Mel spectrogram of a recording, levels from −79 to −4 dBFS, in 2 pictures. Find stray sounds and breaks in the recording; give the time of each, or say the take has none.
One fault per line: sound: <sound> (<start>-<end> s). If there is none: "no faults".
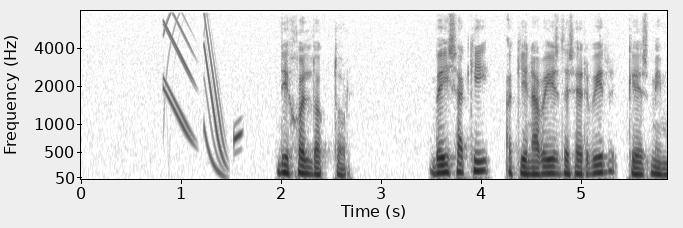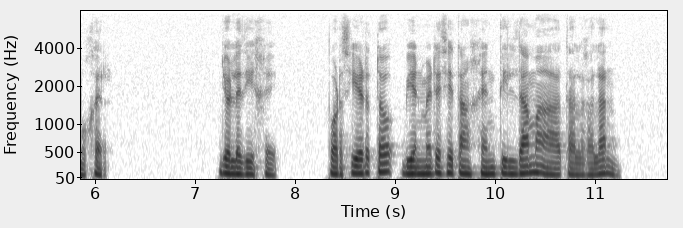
sound: chirp (0.8-1.6 s)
